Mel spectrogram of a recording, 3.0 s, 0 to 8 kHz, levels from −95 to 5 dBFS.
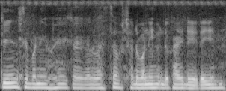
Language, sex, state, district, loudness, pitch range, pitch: Hindi, male, Madhya Pradesh, Katni, -16 LUFS, 110-120 Hz, 110 Hz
